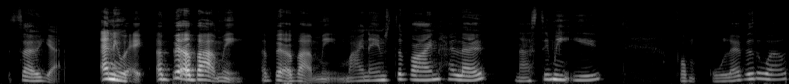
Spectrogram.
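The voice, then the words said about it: London English accent. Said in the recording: “I am from London, as you can tell from my accent.”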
